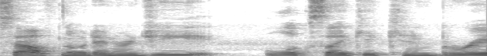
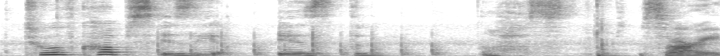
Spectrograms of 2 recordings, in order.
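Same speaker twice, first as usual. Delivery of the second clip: excited stutter, stammering, pitched up; 3 semitones higher than usual. Reading a tarot spread for Pisces, stuttering with excitement. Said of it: "Now I'm stuttering because I'm excited".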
